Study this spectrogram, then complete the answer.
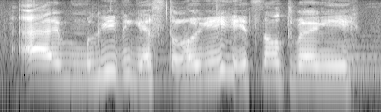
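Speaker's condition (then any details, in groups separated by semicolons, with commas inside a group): Multiple sclerosis; uses wheelchair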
